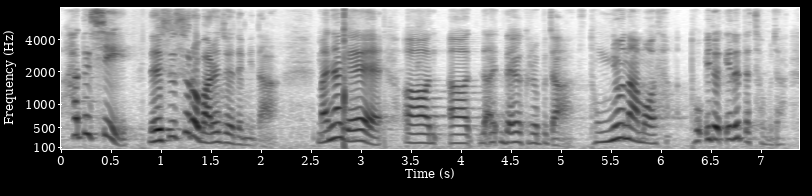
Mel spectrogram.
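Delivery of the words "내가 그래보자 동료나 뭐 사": ordinary talk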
